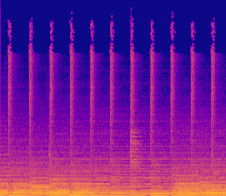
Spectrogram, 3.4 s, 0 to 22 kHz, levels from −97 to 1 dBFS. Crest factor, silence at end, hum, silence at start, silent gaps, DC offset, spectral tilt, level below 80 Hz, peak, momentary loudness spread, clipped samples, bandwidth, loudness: 14 dB; 0 s; none; 0 s; none; under 0.1%; -7 dB/octave; -26 dBFS; -4 dBFS; 5 LU; under 0.1%; over 20 kHz; -19 LUFS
